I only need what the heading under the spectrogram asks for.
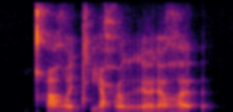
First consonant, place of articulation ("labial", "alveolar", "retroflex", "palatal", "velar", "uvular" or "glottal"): uvular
